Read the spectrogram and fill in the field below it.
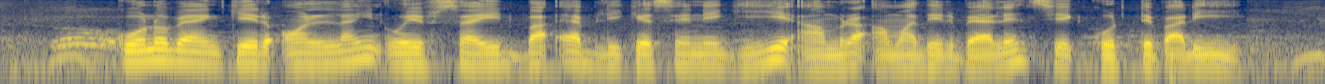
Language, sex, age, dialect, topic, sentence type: Bengali, male, 18-24, Standard Colloquial, banking, statement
